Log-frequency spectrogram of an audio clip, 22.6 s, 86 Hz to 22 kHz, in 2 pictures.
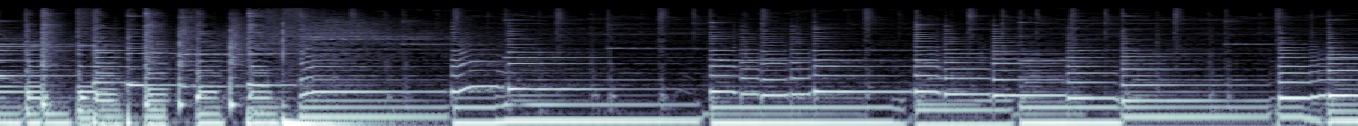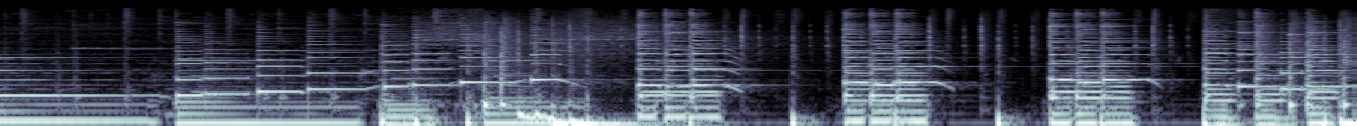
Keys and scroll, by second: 7.1 super+Right, 7.4 super+s, 7.6 super+Tab, 7.8 super+Right, 7.8 super+s, 7.8 super+Tab, 9.3 super+Tab.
